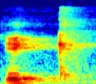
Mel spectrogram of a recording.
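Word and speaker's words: Ik': All right, for those of you who don't know, this is a glyph from Maya culture, Mayan glyph, which I understand is pronounced ik and represents the color black and is associated with the west to the Mayans, the Mayan people.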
